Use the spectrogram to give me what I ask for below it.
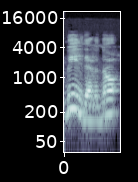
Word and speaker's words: builder: Ok, y acá, hijo, acuérdate siempre que es builder, no se pronuncia la U. La U no se pronuncia. Solamente se dice builder, ¿ok?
